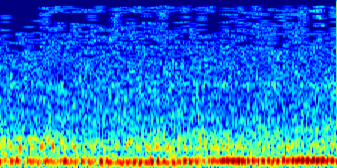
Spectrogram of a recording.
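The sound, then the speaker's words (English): A four-wheel drive truck drives through deep water on a street flooded by a heavy thunderstorm, its engine a steady, low rumble that swells slightly toward the end, with no voices. “So water so deep in my four-wheel drive truck, I was afraid almost to drive through it.”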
